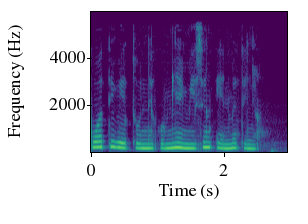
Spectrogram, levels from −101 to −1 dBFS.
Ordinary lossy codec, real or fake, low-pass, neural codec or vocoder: none; fake; 5.4 kHz; codec, 16 kHz, 8 kbps, FunCodec, trained on LibriTTS, 25 frames a second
